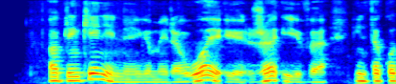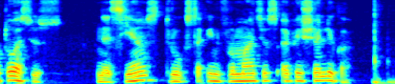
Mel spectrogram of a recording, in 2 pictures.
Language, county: Lithuanian, Vilnius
